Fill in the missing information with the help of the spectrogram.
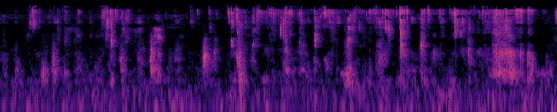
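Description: Close-miked wet, sticky squishing and crackling of fingers pressing and mixing cooked rice with curry sauce, with mouth sounds near the end as a handful of rice is eaten.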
